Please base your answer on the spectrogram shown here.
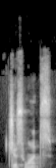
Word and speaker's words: just once: But you say there's an O in once. That's a vowel. But phonetically, it's not a vowel. Phonetically, it makes the sound w, w, like a W. W, w, once. So phonetically, the T is between consonants. So it's silent.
